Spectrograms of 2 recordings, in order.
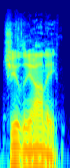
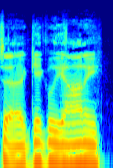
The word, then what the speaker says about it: Giuliani: Giuliani. That's the right way to say it. – Yeah. He told me once upon a time that you can say it anyway. You know, there's an Americanized Gigliani. I think he likes the Giuliani.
